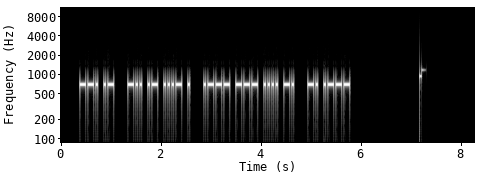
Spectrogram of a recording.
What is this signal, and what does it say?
Morse code, heard as a keyed tone, about 30 wpm, 700 Hz. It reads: GA DAVE JOHN NJ
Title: K1USN SST QSO Practice - 30wpm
